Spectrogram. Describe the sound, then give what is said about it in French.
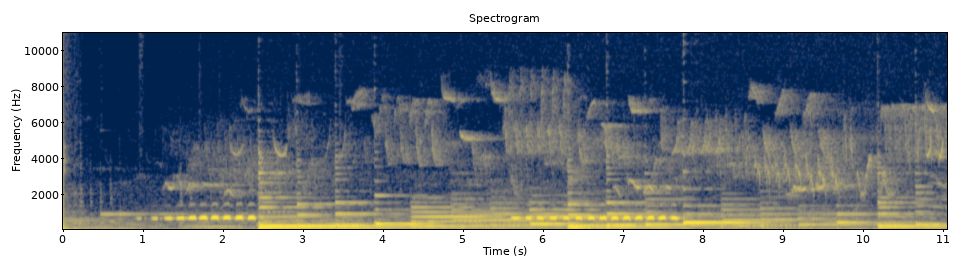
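Tengmalm's owl hooting in rapid, even trills of soft, low hoots, two bursts a few seconds apart, heard over sustained melodic tones that carry on throughout. “Pendant environ 20 ans, j'ai recensé ces petites chouettes de Tengmalm qui nichaient donc dans ces loges.”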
